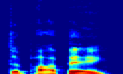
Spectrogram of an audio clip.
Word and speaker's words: DePape: The one thing that makes me really lean towards this has got some sort of meme multiplier on it is, how do you pronounce his last name? DePap or DePepe? – DePap or DePepe. Yeah. I've heard different pronunciations. – That, well, you know where you know what I think in that regards. DePape, come on.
